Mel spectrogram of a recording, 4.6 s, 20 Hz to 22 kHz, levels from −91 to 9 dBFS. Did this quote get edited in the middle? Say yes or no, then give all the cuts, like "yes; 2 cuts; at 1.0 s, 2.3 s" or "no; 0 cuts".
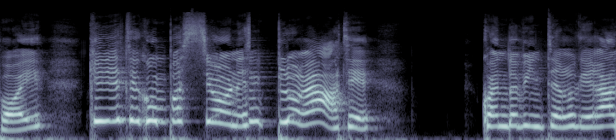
yes; 2 cuts; at 1.9 s, 3.5 s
